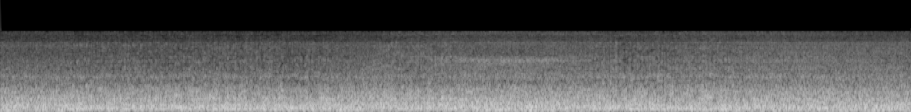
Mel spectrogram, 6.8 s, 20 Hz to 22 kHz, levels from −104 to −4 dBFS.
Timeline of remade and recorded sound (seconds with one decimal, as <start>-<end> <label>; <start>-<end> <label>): 0.0-0.5 recorded; 0.5-2.5 remade; 2.5-2.9 recorded; 2.9-3.4 remade; 3.4-4.4 recorded; 4.4-5.5 remade; 5.5-6.8 recorded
